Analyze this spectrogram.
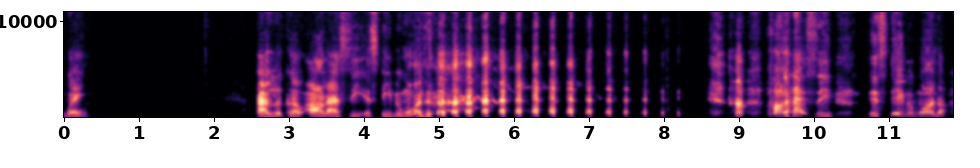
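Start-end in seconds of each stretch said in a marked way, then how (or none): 5.0-8.2 big helpless cackle; loud laugh. Real, not acted. Laughing at the [name] image, loud cackle. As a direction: burst out laughing hard. Laughing at her own story.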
